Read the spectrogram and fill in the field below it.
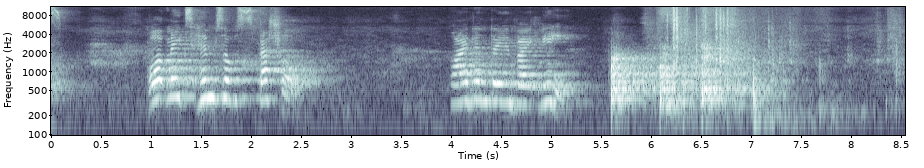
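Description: A young girl speaks loudly and expressively in a large room.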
